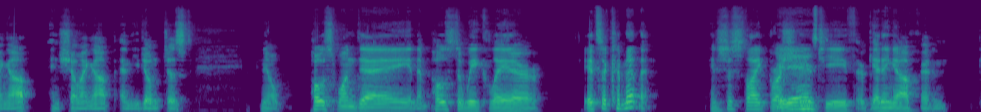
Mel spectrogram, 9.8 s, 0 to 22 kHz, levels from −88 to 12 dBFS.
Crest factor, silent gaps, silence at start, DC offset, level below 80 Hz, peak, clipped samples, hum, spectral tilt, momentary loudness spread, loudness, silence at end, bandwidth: 18 dB; 0.41-0.47 s, 2.49-2.57 s, 2.95-3.07 s, 5.51-5.72 s, 6.63-7.02 s; 0 s; under 0.1%; -60 dBFS; -8 dBFS; under 0.1%; none; -4 dB/octave; 13 LU; -27 LUFS; 0.35 s; 17 kHz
